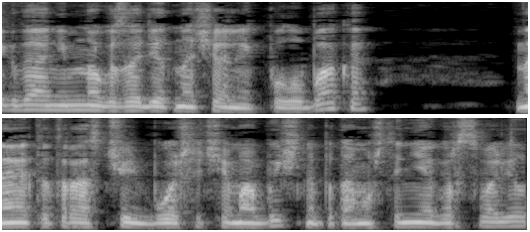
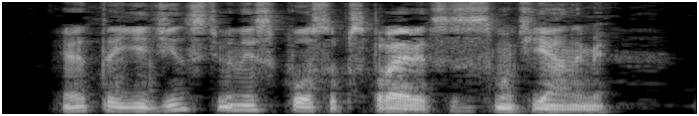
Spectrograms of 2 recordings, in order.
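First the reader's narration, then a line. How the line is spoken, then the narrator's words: Very quiet mutter. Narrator (Russian): пробормотал корсар так тихо, чтобы его слышал один Уайлдер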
